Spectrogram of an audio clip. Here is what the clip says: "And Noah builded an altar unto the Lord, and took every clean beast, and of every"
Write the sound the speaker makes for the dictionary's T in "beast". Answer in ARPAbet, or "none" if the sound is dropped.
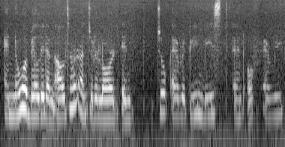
T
